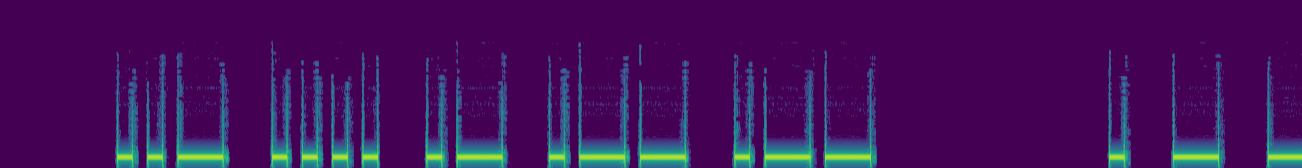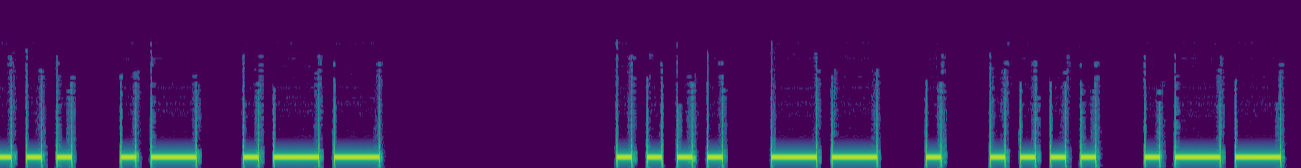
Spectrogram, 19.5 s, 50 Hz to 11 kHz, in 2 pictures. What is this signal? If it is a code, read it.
Morse code, heard as a keyed tone, about 10 wpm, 800 Hz. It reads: UHAWW ETDAW HMEHW
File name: 10wpm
